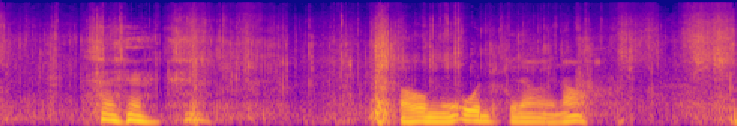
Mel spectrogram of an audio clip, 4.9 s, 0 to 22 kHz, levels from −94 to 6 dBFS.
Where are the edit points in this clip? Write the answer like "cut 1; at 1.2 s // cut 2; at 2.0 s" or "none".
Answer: none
